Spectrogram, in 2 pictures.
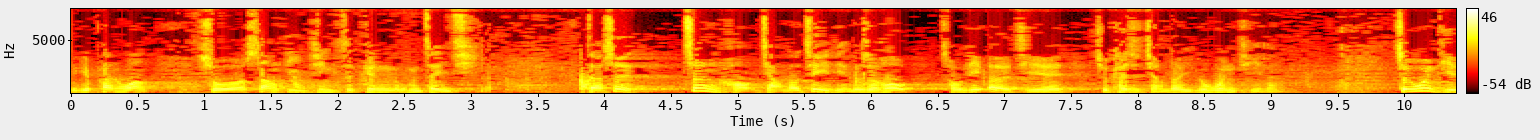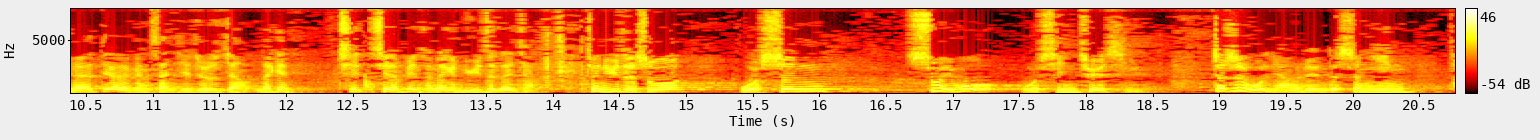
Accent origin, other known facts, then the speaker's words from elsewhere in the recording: Chaozhou, Guangdong, China; 有的时候我们潮州话我们叫她阿梅啊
